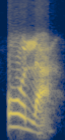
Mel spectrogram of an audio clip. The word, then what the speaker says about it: hola: So, but first, we have número uno, we have hola. Hola. So as we know, the H, the first letter, the H is always silent, so that's why we're not pronouncing it.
